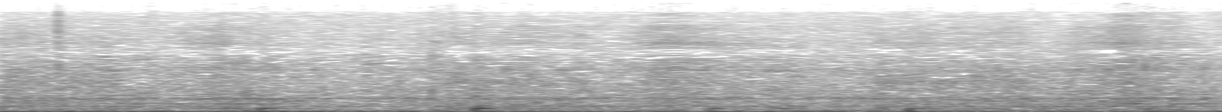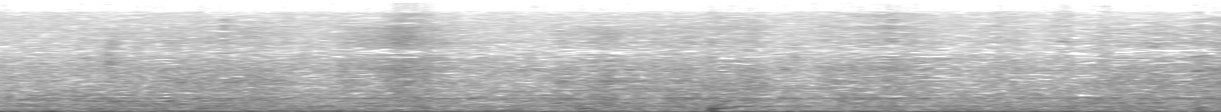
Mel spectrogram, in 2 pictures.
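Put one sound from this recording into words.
Fingers rub and crumble soft food in a glass dish.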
